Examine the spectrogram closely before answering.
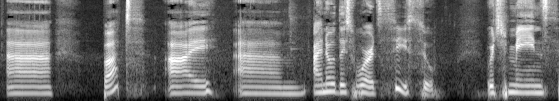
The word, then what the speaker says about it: sisu: It's, yeah, sisu. It's quite a soft word. Yeah, but they, you know, the Finnish, they say it like this, sisu.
